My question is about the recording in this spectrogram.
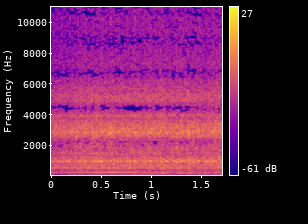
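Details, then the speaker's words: Warm engine idling after about 15–20 minutes: steady, even hum with no squeal or chirp, belt quieted down on its own and sounds normal; a separate popcorn sound persists elsewhere. "belt quieted down, sounds normal."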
